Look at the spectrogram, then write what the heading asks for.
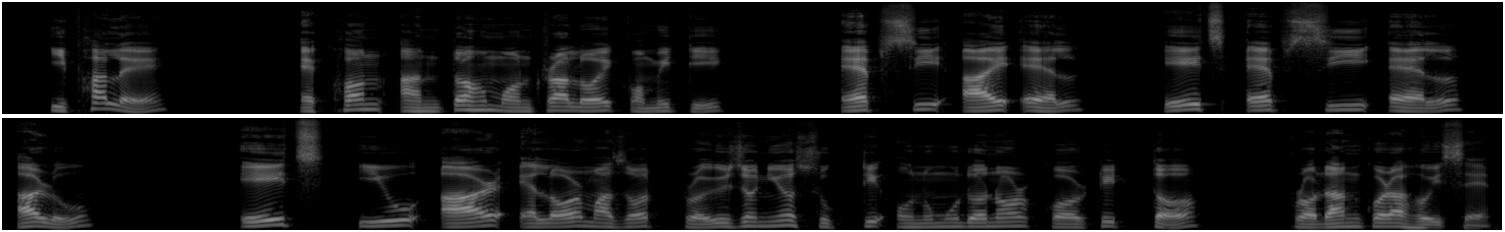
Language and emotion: Assamese, neutral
